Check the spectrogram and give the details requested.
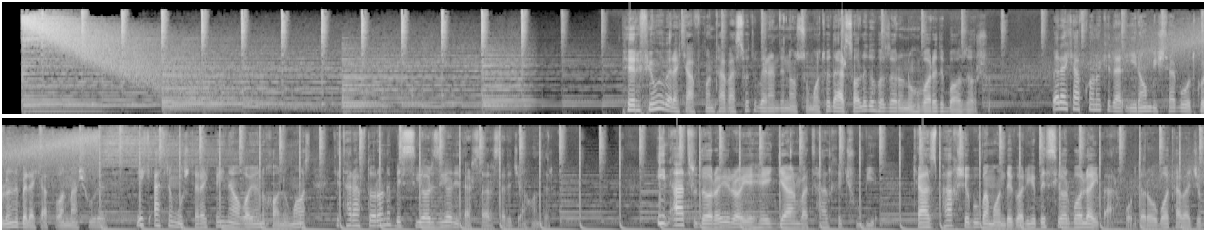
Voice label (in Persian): VOICE PERSIAN; NASOMATTO BLACK AFGANO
